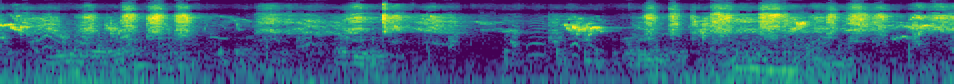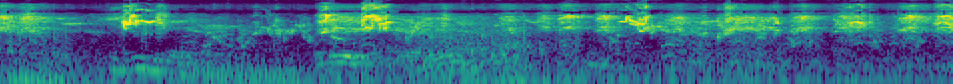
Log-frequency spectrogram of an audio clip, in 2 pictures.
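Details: Aviary finches looking for a nest during breeding keep up a dense chatter of high, short chirps and squeaky notes, several birds calling over one another with no pause.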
